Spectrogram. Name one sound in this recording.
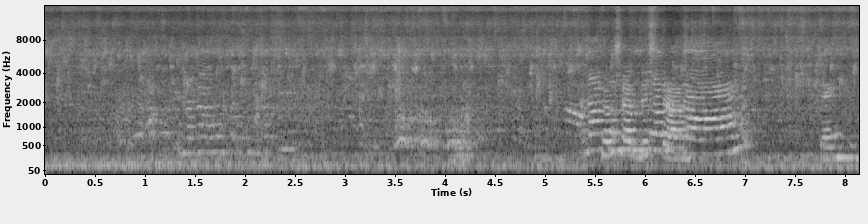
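A woman speaks nearby in a lively voice.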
